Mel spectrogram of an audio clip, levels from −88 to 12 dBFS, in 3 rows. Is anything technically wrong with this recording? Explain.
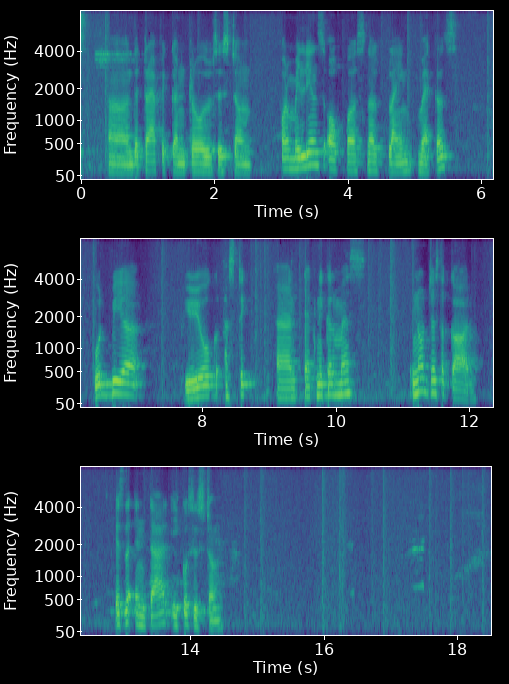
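Yes. Gain pumping runs throughout. The gain swings roughly 15 dB. The likely cause is excess gain clamped by a fast limiter.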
